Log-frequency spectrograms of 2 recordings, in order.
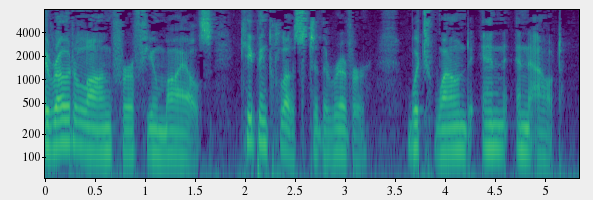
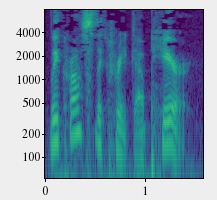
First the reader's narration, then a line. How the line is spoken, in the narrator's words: Jim said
